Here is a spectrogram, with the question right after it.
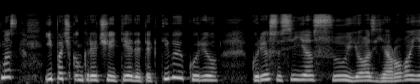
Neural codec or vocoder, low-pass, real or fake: none; 10.8 kHz; real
